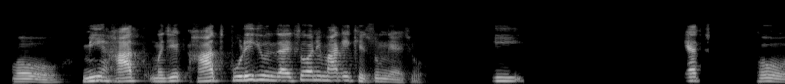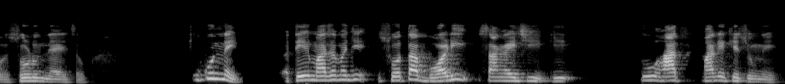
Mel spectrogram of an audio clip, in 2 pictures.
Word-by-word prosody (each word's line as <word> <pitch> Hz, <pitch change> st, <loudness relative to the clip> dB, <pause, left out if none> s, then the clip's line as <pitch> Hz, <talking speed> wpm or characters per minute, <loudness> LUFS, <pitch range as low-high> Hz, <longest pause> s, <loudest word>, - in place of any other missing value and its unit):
हो. 115 Hz, -5 st, -3 dB, 0.2 s
मी 170 Hz, +5 st, +3 dB, 0.2 s
हात 155 Hz, +2 st, +4 dB
म्हणजे 145 Hz, +4 st, -1 dB
हात 165 Hz, +3 st, +4 dB
पुढे 190 Hz, +3 st, +3 dB
घेऊन 205 Hz, -2 st, 0 dB
जायचो 175 Hz, +2 st, +1 dB
आणि 205 Hz, 0 st, +1 dB
मागे 185 Hz, 0 st, +1 dB
खेचून 145 Hz, -4 st, -6 dB
घ्यायचो, 110 Hz, -5 st, -10 dB, 0.5 s
की 160 Hz, 0 st, -7 dB, 1.7 s
कॅच -, -, +1 dB, 0.5 s
हो 135 Hz, -6 st, -4 dB
सोडून 155 Hz, +5 st, -1 dB
द्यायचो. 110 Hz, -5 st, -7 dB, 1.1 s
चुकून 255 Hz, +4 st, +2 dB
नाही. -, -, +3 dB, 0.6 s
ते 195 Hz, +2 st, +5 dB
माझं 200 Hz, +1 st, +3 dB
म्हणजे 215 Hz, +1 st, -2 dB, 0.2 s
स्वतः 185 Hz, +1 st, +3 dB
बॉडी 185 Hz, +10 st, +3 dB
सांगायची 165 Hz, -3 st, 0 dB
की, 150 Hz, 0 st, -3 dB, 0.8 s
तू 190 Hz, +1 st, -1 dB
हात 185 Hz, +1 st, +9 dB, 0.3 s
मागे 175 Hz, +2 st, +2 dB
खेचून 140 Hz, -6 st, -3 dB
घे 110 Hz, -3 st, -9 dB
165 Hz, 120 wpm, -22 LUFS, 145-190 Hz, 1.7 s, हात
